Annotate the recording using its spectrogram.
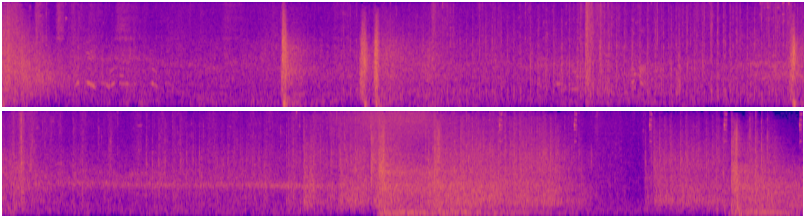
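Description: Footsteps run over rubble and hard floors.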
